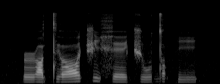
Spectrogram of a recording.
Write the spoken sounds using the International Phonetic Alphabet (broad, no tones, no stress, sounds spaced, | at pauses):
ɹ ɒ tʲ ɔː t͡ʃ i x eː t͡ʃ u d ɔ k i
